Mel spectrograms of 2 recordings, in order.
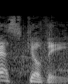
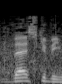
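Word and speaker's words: Vescovi: We got to make sure we say it right, right? That's right. Vescovy. Vescovy. We'll have more on that with Casey Funderburg. But, yeah, pronunciation Vescovy, that's what we're going with here.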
